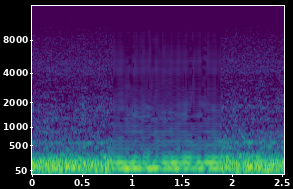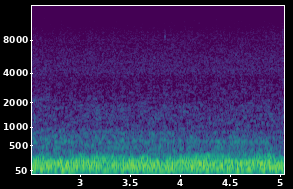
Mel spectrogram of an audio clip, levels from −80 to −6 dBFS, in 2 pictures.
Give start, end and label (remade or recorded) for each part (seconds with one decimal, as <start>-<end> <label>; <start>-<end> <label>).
0.0-0.8 recorded; 0.8-1.9 remade; 1.9-5.0 recorded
